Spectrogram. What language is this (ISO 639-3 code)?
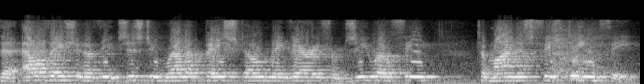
eng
